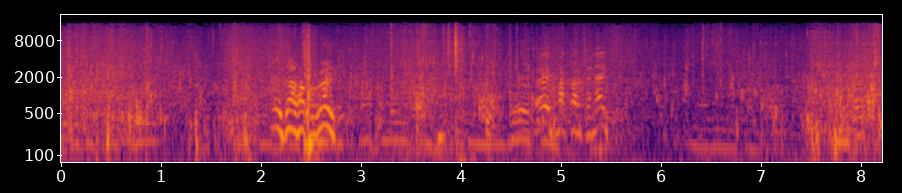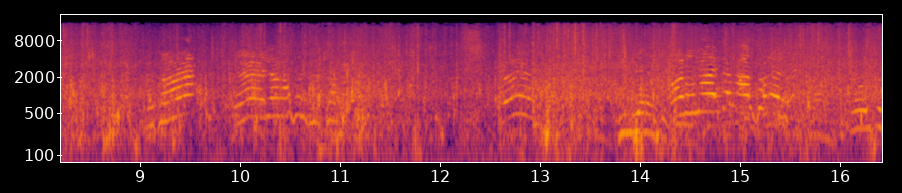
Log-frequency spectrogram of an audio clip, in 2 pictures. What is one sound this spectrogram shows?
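Water splashes as a net is hauled through it.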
